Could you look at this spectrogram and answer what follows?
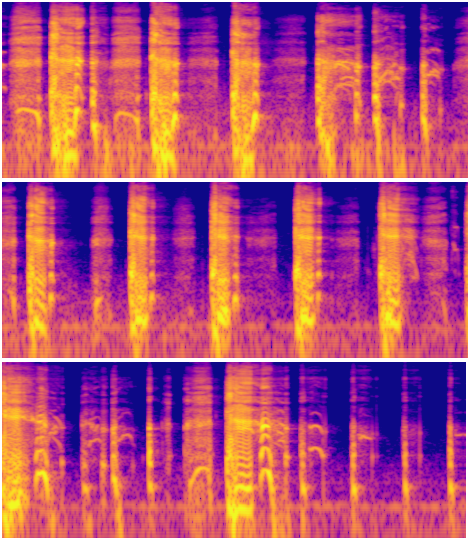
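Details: Many harsh cough bursts with strained voiced catches in quick succession over fourteen seconds: a painful persistent cough in a patient with a tight chest whose oxygen levels are holding steady.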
